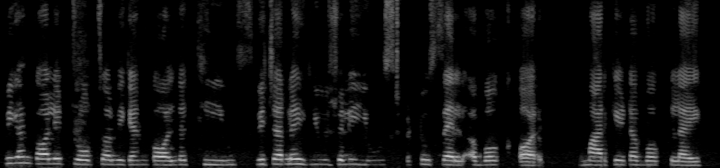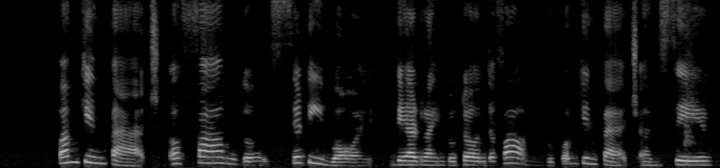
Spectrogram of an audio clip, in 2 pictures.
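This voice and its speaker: A woman with an Indian accent talks through her recent reads in a loose, chatty way. She leans on "like" and "you know" and drops into Hindi for quick asides. Her pitch sits in a middle range. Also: slight background noise, poor audio. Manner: chatty, many "like" fillers, mixes in Hindi phrases. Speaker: book vlogger. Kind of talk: casual book review chat.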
